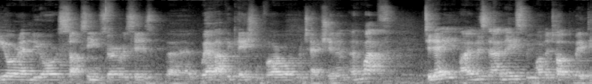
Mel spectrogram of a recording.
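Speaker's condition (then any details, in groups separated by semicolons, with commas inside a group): No condition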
